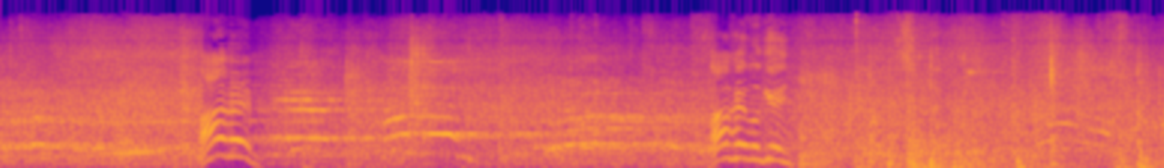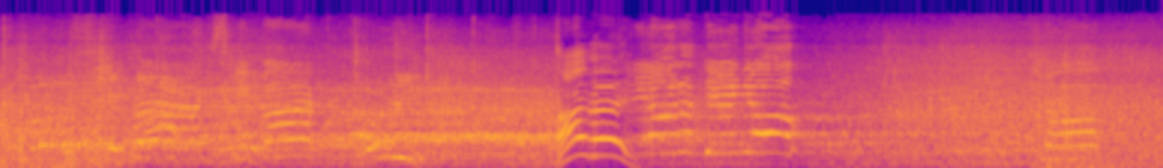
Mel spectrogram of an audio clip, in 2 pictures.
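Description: Spectators chatter and call out in a large echoing rink.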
